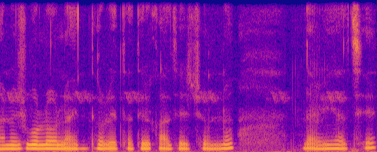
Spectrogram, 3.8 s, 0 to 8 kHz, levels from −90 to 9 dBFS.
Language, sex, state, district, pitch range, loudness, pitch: Bengali, female, Tripura, Unakoti, 200-215 Hz, -15 LUFS, 205 Hz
